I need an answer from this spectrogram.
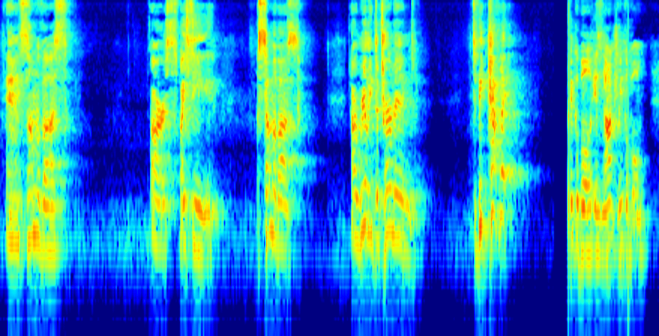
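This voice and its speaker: Her voice runs on the high side and a little bright as she performs a rambling comic monologue, theatrical, slangy and sweary, with quoted outbursts, on a rough recording.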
